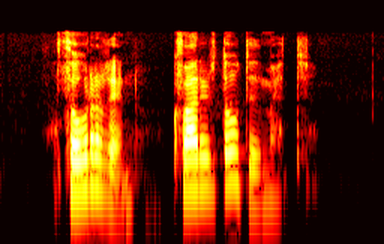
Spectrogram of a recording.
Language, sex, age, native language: Icelandic, female, 40-49, Icelandic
